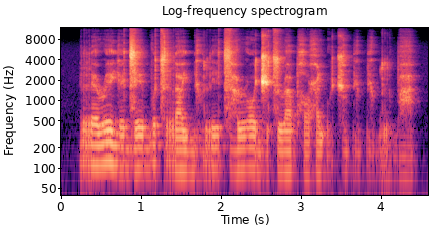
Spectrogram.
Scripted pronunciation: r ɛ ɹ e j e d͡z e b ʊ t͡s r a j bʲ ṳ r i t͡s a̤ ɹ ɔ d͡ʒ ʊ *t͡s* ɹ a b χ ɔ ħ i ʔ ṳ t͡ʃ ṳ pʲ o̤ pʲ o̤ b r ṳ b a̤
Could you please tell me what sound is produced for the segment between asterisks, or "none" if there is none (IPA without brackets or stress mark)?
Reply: t͡s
